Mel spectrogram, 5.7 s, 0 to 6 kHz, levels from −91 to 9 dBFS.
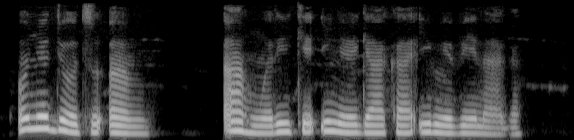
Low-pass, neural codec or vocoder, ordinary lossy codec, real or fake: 5.4 kHz; none; AAC, 32 kbps; real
